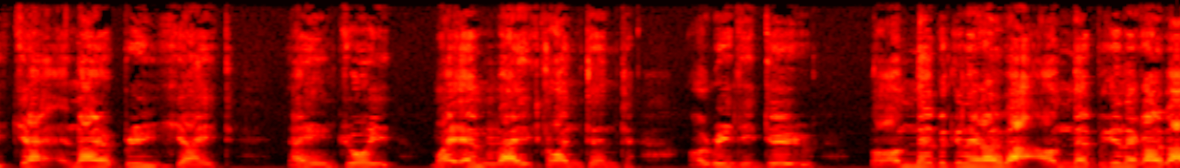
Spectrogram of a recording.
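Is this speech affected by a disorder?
Yes: cerebral palsy.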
